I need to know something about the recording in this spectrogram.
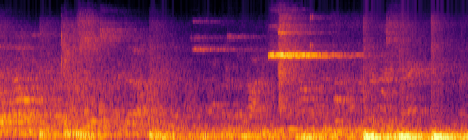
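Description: A volleyball is struck with sharp smacks.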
